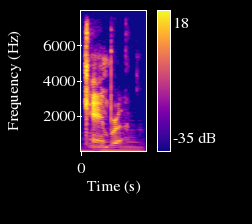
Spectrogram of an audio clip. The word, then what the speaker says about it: Canberra: And pretty well pronounced, I've got to say. We probably say Canberra.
